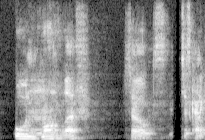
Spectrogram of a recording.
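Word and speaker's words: ننظف: But it just because it's like two ends, it's sort of, you can't really hear it, so it's unظف, so it just kind of gets fused.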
